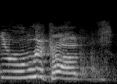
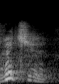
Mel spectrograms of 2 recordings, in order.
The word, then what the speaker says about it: Richards: You said Rickards. I don't get your point, Murr. Her name is Richards.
